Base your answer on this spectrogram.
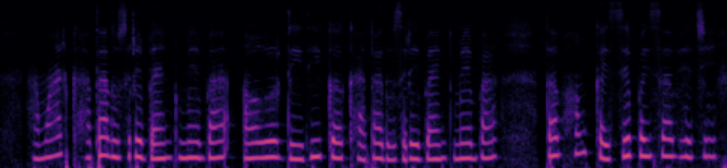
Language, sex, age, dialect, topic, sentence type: Bhojpuri, female, 25-30, Western, banking, question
